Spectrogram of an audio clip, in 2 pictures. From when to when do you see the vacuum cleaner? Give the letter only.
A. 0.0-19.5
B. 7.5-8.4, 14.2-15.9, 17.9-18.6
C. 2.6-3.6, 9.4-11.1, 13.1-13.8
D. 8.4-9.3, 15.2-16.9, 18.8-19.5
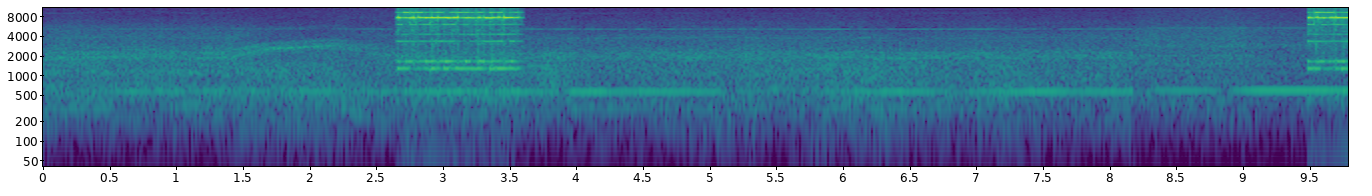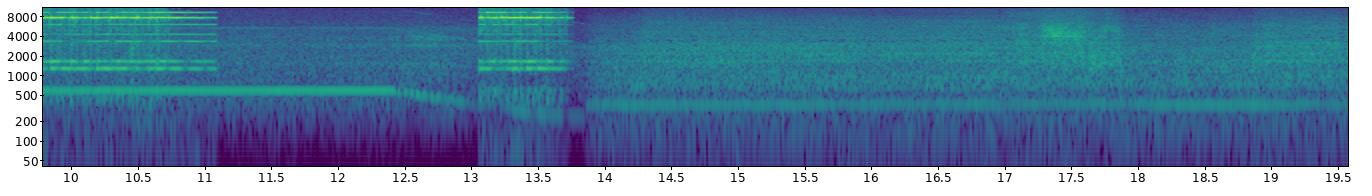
A.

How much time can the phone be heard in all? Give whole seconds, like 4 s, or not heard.
3 s.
